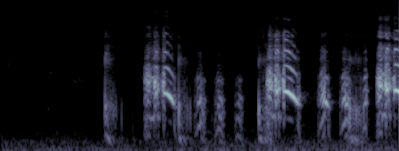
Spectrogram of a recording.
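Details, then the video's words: A francolin, or partridge, jumping about in a forest gives a fast run of harsh, grating squawks, rough notes close together with a few sharper squeals, over a quiet outdoor background. "The partridge happily jumps and makes noise in the forest"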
